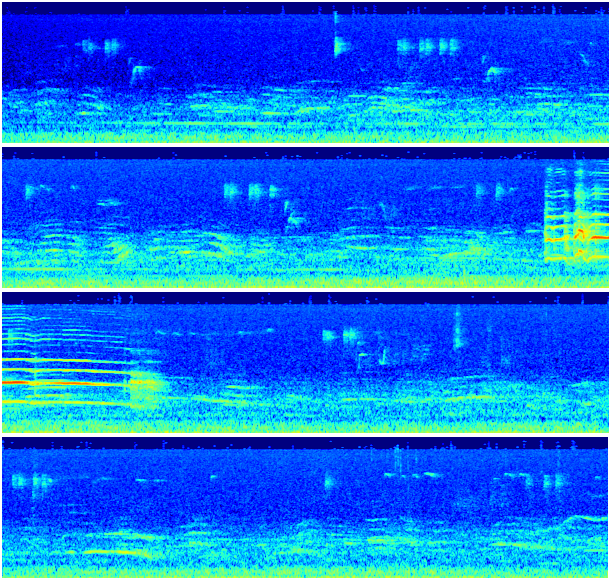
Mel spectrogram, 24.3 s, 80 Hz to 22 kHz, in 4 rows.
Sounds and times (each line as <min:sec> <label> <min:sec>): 0:08.1 two geese coming to see what's happening 0:14.7
0:11.5 rooster is shouting 0:13.8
